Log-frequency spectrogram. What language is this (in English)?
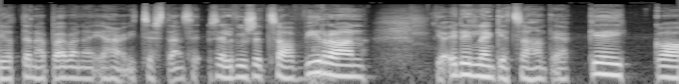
Finnish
